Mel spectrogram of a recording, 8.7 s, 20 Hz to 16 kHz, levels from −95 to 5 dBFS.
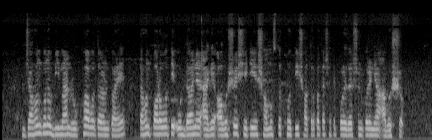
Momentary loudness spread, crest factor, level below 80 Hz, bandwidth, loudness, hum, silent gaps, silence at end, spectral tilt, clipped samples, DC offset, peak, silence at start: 7 LU; 16 dB; -56 dBFS; 10.5 kHz; -28 LUFS; none; none; 0.6 s; -8 dB/octave; under 0.1%; under 0.1%; -12 dBFS; 0.45 s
